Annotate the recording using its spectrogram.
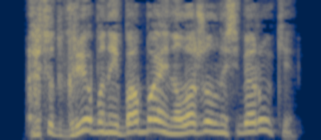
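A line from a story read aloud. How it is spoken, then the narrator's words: Exclaimed. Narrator (Russian): воскликнул Большой Джим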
